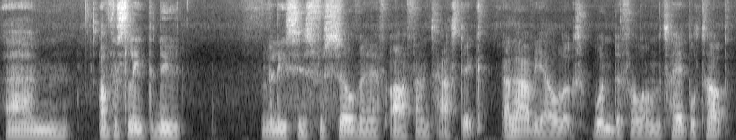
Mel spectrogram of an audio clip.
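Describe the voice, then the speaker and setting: A woman's voice: extremely low pitch, level tone, moderate pace, warm tone. A woman chatting casually as a hobby vlogger, answering viewer questions in a hesitant, self-deprecating way. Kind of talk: casual Q&A chat.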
